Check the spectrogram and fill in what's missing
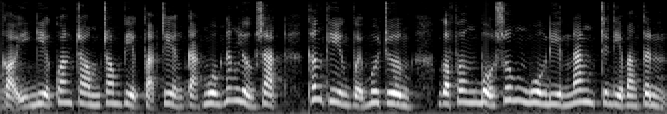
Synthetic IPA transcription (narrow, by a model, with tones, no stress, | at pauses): kɔ˨˦ʔi˨˦ŋḭ˧˥əkwaː˧nt͡ɕɔ̰˧˨wŋ͡mt͡ɕɔ˧wŋ͡mvi˨˩ək̚faː˦˥t̚t͡ɕḭ˧˨ənkaː˦˥k̚ŋu˨˩əna˧ŋlɨ̰˧˨əŋsa˨˩t̟̚ | t̪ʰə˧nt̪ʰḭ˧˨ənvəː˨˦jmo˧jt͡ɕɨ˨˩əŋɣɔ˨˦˥p̚fə˨˩nɓo˧˩sʊ˧ŋ͡mŋu˨˩ənɗḭ˧˩˨ənna˧ŋt͡ɕe˧nɗḭ˧˨əɓaː˨˩nt̪ï˧˩ŋ̟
